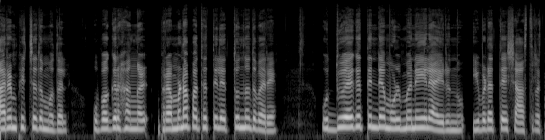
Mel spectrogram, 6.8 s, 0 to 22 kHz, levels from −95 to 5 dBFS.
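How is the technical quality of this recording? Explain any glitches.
No glitches can be heard anywhere in the recording, and the signal stays continuous and intact throughout.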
